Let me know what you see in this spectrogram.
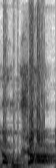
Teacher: इसके विसर्ग का ओ हुआ है क्योंकि आगे वो ये मृदु व्यंजन आया हुआ है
